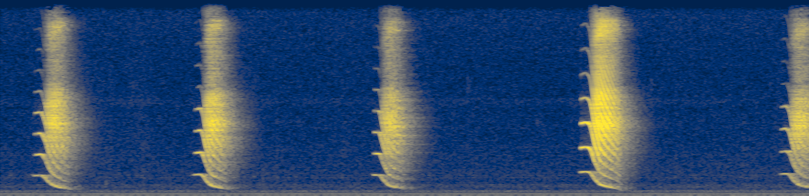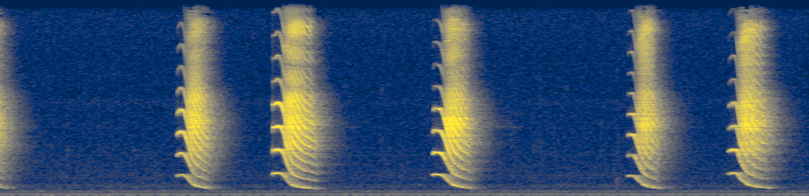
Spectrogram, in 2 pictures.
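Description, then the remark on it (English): A series of about ten cow elk calls blown on a Trophy Wife external reed elk call, created by Steve, each a short, high, nasal mew that slides downward, spaced irregularly a second or two apart with no talking. “I want to demonstrate for you an elk call that Steve has basically created, and that is the Trophy Wife elk call.”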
